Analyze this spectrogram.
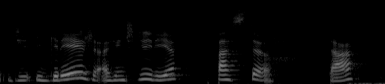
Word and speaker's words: pasteur: Com E-U-R no final, pasteur. E aí a pronúncia é heure. Você faz uma boca de O e fala vai ficar pasteur, tá?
